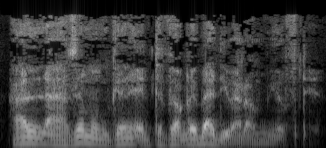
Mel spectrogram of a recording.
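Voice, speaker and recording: A man's voice: sits low, lively intonation, darkish tone, husky, no echo, studio quality, exaggerated voice. A man voicing a gloomy older father who grumbles weakly about his heart. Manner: weak, complaining voice. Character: fretful older father sure he is ill.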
